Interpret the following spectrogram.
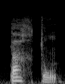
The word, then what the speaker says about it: partons: So classic ending ONS, you don't pronounce the S, you just have this on sound nasal. Nous partons, nous partons.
